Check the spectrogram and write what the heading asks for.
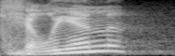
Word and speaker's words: Cillian: You know what's pronounced Killian? – Killian Murphy. – Killian. – That's it's a C, but it's Killian.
